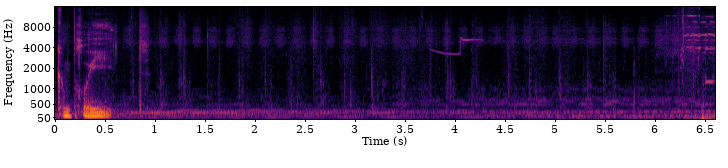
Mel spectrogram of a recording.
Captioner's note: beeping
